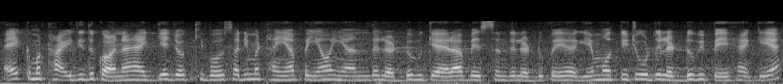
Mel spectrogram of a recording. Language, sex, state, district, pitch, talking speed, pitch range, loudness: Punjabi, female, Punjab, Pathankot, 210 Hz, 230 wpm, 195-230 Hz, -18 LUFS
